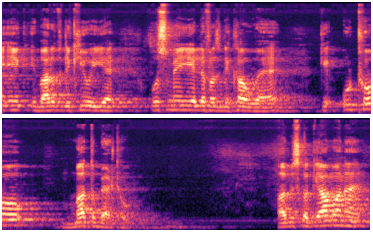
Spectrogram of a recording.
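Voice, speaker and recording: A man giving a sermon as an Islamic preacher, in a rhetorical manner, often asking his listeners whether they follow. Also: fairly high pitch. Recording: echoey hall reverb.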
